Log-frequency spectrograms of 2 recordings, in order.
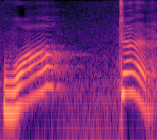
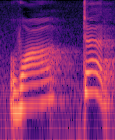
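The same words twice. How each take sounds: First: water very slow, a gap between वा and टर; syllable by syllable. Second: Said in the usual way. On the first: Shown as a demonstration. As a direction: stretch and split water as वा, टर. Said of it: "पहले W ए एक साथ पढ़ा". (Water को वा और टर में तोड़कर, खींचकर) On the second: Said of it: "फिर टर".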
